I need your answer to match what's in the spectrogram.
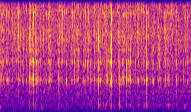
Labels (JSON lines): {"label": "ambient", "recorder": "HydroMoth"}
